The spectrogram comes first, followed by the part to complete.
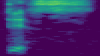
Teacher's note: Caribbean accents, where they may pronounce it with a D sound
